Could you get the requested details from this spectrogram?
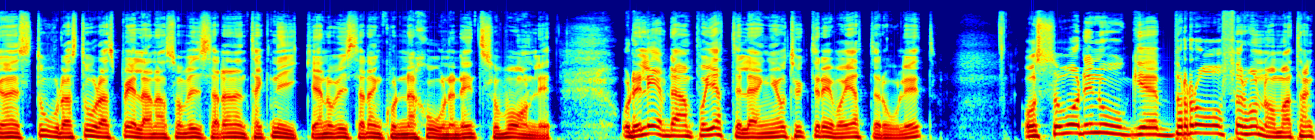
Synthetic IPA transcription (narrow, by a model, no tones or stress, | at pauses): ɛst̪uːɾast̪uːɾaspeːlaɳasɔmviːsad̪əd̪ɛnt̪ʰɛkniːkənɔviːsad̪əd̪ɛnkʰɔnd̪ɪnaɧuːnənd̪ɛɪnt̪əsɔvɑːnlɪ̰t̪ɔd̪ɛleːvd̪əhanpʰɔjɛt̪ːəlɛŋːəɔt̪ʰʏk̚t̪əd̪ɛvaɾjɛt̪ːəɾuːlɪt̪ | ɔsɔvaɖɛnuːɡbɾɑːfœɾhɔnːɔmat̪han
